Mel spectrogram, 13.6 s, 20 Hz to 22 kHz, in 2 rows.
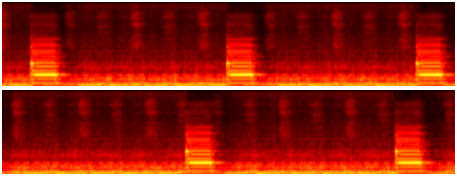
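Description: A loud hum with a short, tonal electronic burst about every three seconds, about 20 a minute; ordinary noise of an MRI scanner running a sequence.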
